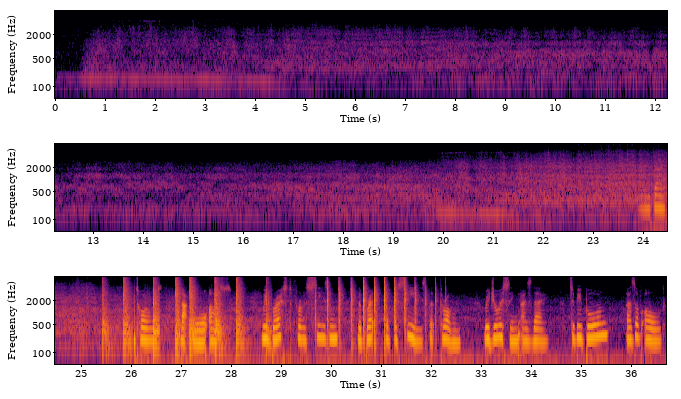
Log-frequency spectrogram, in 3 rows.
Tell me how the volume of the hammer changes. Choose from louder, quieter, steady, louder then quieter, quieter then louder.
quieter then louder.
